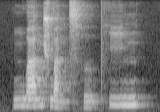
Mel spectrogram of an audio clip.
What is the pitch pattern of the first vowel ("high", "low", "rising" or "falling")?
high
